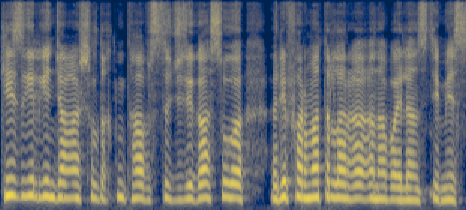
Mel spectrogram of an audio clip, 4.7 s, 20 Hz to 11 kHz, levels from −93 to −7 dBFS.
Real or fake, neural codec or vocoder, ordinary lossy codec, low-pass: fake; vocoder, 22.05 kHz, 80 mel bands, WaveNeXt; none; none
